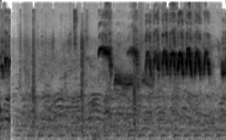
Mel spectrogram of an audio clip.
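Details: Lark, called jal locally, singing: after a few soft clicks come sliding whistles, then a rapid warbling trill of high notes repeated quickly, with people talking and a low hum behind.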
